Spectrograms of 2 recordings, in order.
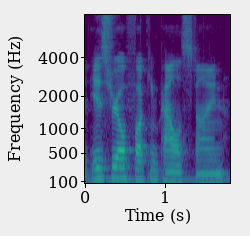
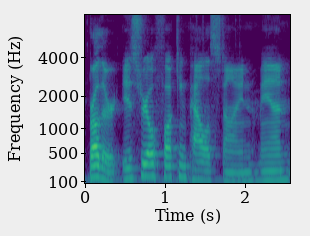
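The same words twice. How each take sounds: First: Said in the usual way. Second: Israel fucking Palestine called out louder, Brother stressed; Brother, Israel fucking Palestine punched out loud; loud retort. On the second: Real, not acted. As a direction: fire it back hard. Fires back a counter-argument loudly.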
